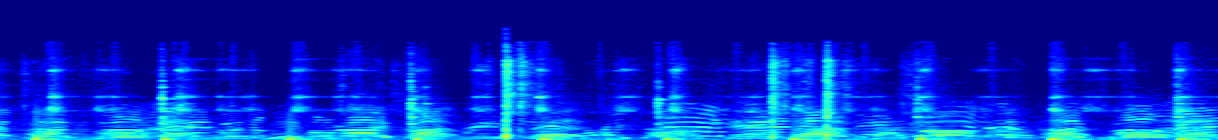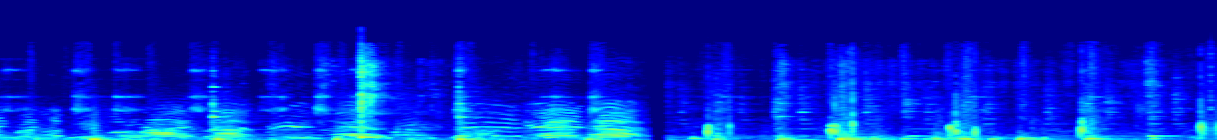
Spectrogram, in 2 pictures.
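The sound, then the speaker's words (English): A protest crowd at the Bloombergville encampment in New York, against budget cuts, shouts and chants loudly with many voices, in a continuous surging roar that briefly drops out near the end. “And just as we learned from Wisconsin, we're building protests right here. So now, let's go to the Bloombergville with New Yorkers against the budget cuts.”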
